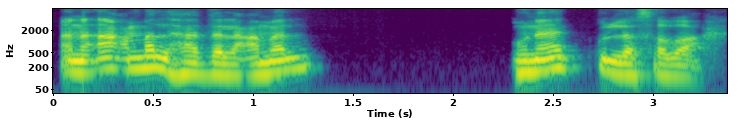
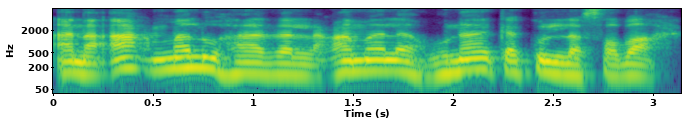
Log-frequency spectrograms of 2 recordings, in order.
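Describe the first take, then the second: First: The final vowel endings of the words are dropped. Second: The words keep their final vowel endings.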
